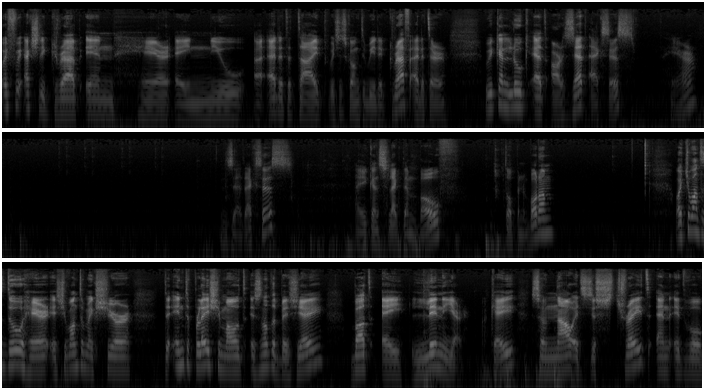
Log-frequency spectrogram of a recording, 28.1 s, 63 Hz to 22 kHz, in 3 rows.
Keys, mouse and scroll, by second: 0.5 click, 6.8 click.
